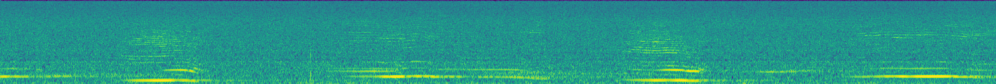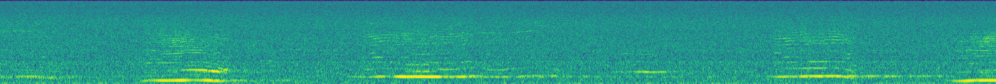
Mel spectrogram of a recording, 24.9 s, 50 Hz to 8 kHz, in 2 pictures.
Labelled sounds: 1.8	2.1	humpback whale, 2.2 to 2.4 kHz
4.3	5.1	humpback whale, 2.0 to 2.7 kHz
6.5	6.8	humpback whale, 2.6 to 2.7 kHz
8.0	8.5	humpback whale, 1.1 to 1.5 kHz
10.7	11.5	humpback whale, 2.3 to 2.8 kHz
11.9	12.1	humpback whale, 2.2 to 2.4 kHz
14.5	14.8	humpback whale, 1.1 to 2.2 kHz
17.0	17.5	humpback whale, 2.1 to 2.5 kHz
18.9	19.2	humpback whale, 2.6 to 3.0 kHz
22.1	22.4	humpback whale, 2.1 to 2.2 kHz
22.7	23.0	humpback whale, 2.0 to 2.6 kHz
24.6	24.9	humpback whale, 1.8 to 2.3 kHz

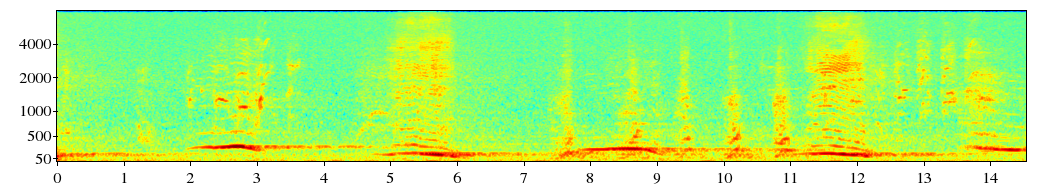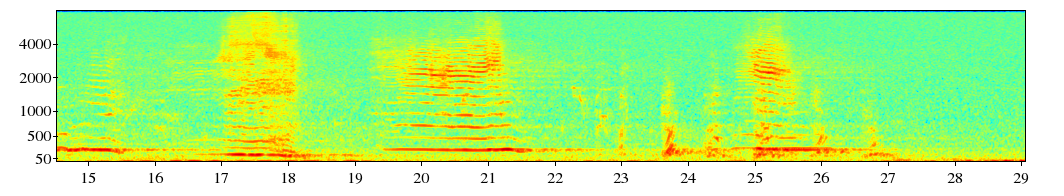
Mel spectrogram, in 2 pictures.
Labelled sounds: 2.3	2.9	humpback whale, 0.83 to 2.8 kHz
3.4	3.7	humpback whale, 2.3 to 3.0 kHz
4.6	5.3	humpback whale, 0.80 to 3.8 kHz
7.4	7.7	humpback whale, 1.1 to 1.4 kHz
10.0	14.1	humpback whale, 0.93 to 4.4 kHz
15.0	15.5	humpback whale, 0.86 to 2.0 kHz
16.2	18.0	humpback whale, 1.1 to 4.1 kHz
19.2	21.2	humpback whale, 0.86 to 6.3 kHz
22.3	22.5	humpback whale, 1.2 to 1.7 kHz
24.7	25.7	humpback whale, 1.1 to 6.8 kHz

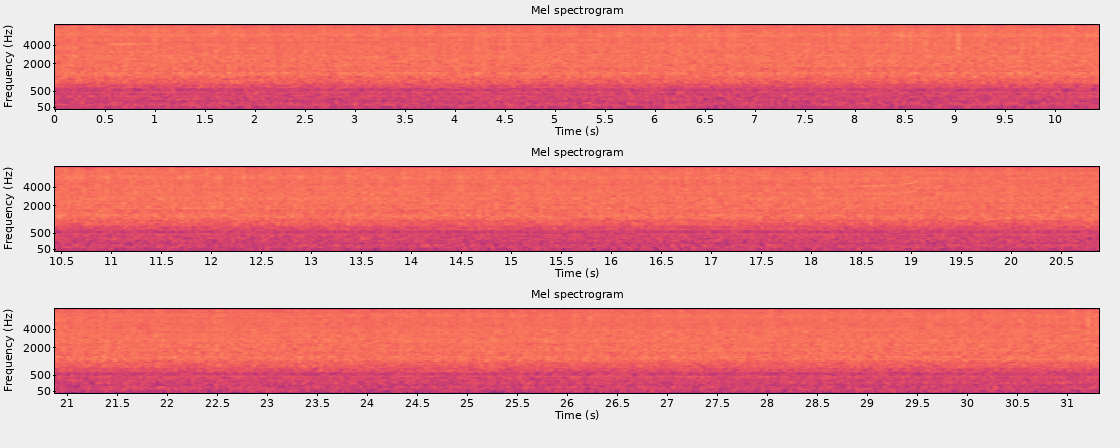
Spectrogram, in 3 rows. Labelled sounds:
18.4	18.8	killer whale, southern resident, 4.1 to 4.3 kHz

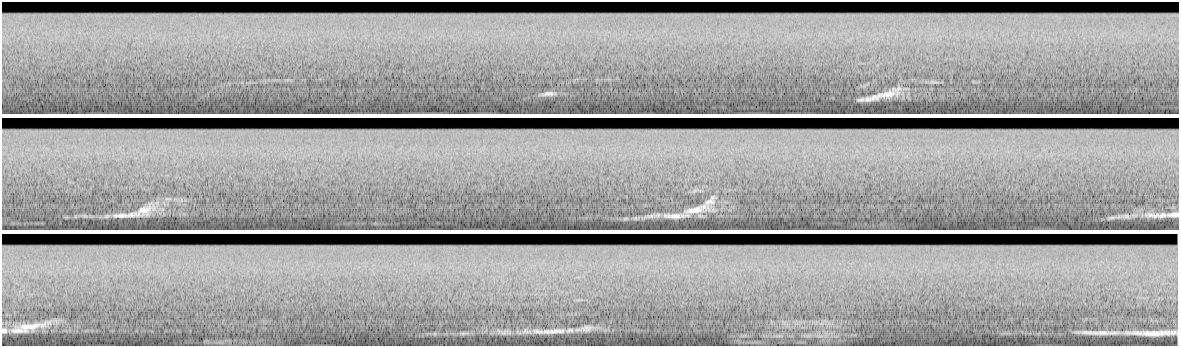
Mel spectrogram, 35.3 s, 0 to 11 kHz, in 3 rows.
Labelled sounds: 2.1	2.6	humpback whale, 0.80 to 0.99 kHz
9.2	9.4	humpback whale, 0.90 to 1.0 kHz
13.2	13.7	humpback whale, 0.80 to 0.96 kHz

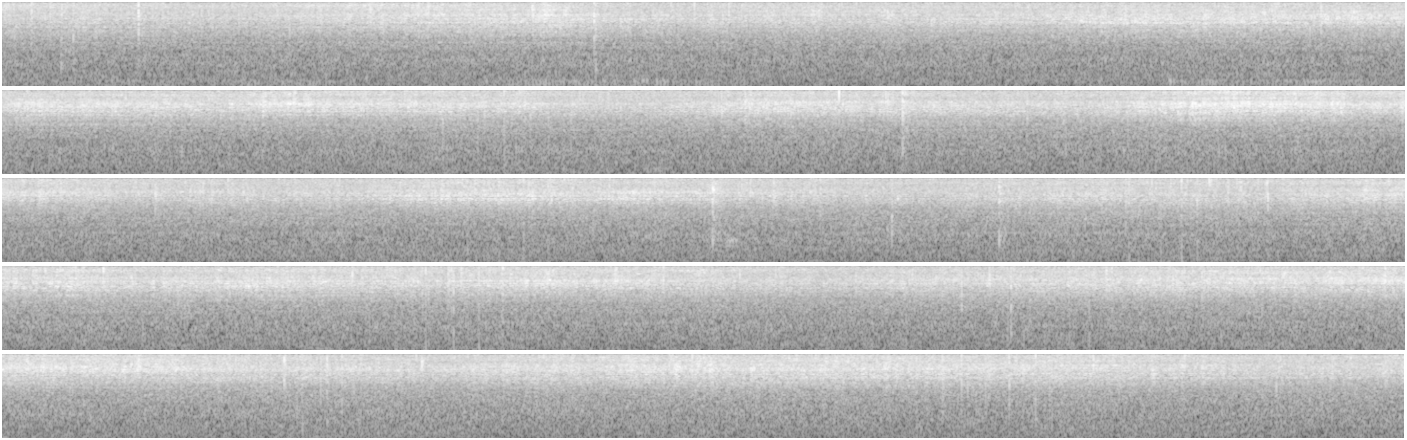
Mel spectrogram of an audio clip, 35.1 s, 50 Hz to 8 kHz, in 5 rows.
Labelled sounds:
27.1	27.5	vessel noise, 4.9 to 5.1 kHz

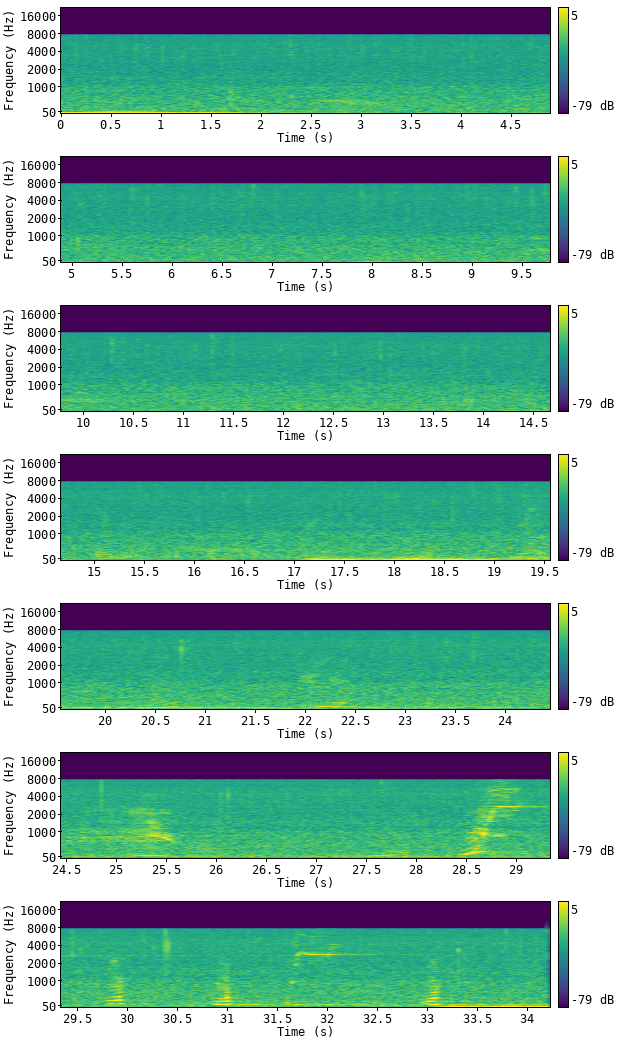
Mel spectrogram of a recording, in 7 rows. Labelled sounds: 25.1	25.6	humpback whale, 0.78 to 2.5 kHz
28.6	29.3	humpback whale, 0.78 to 5.6 kHz
31.7	32.3	humpback whale, 2.6 to 3.2 kHz

